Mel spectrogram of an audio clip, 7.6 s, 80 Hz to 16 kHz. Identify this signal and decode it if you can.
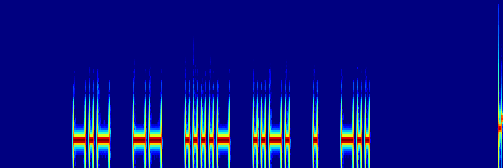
Morse code, heard as a keyed tone, about 20 wpm, spaced as for 14 wpm, 700 Hz. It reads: KM4FED
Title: 231 Lesson 37g - Letter x - Call Signs 20wpm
